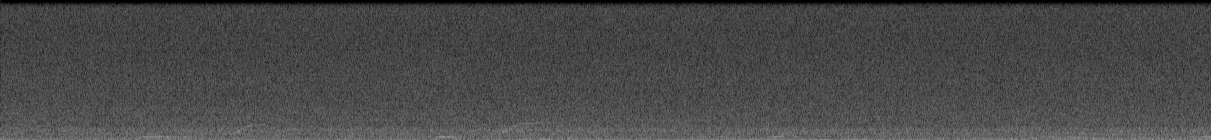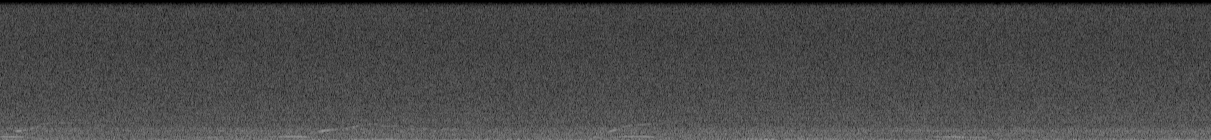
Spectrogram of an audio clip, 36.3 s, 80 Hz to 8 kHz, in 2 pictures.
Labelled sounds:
3.7	4.0	humpback whale, 0.80 to 1.0 kHz
7.8	8.1	humpback whale, 0.99 to 1.2 kHz

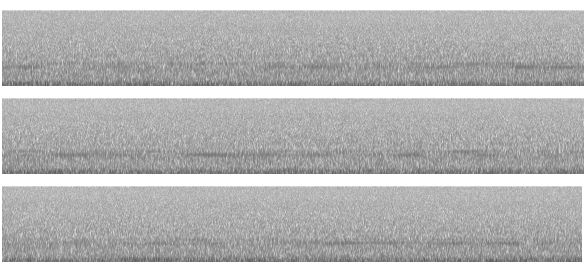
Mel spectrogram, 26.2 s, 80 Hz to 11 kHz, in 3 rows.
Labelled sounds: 15.5	15.8	vessel noise, 0.90 to 0.99 kHz

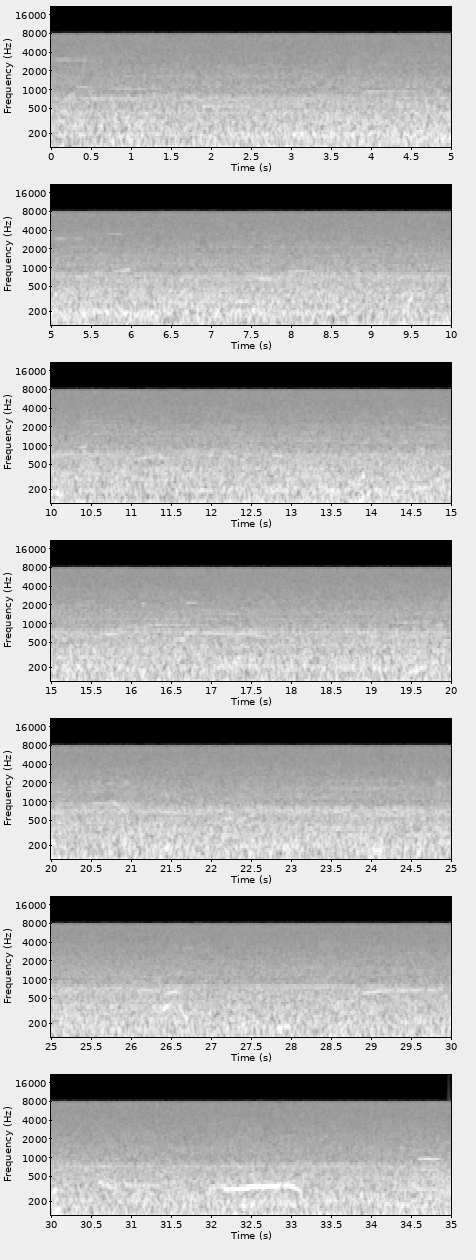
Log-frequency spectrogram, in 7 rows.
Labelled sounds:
0.0	0.3	humpback whale, 2.9 to 3.1 kHz
34.6	34.9	humpback whale, 0.90 to 1.0 kHz

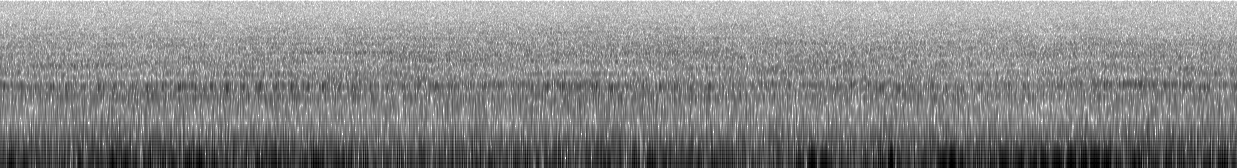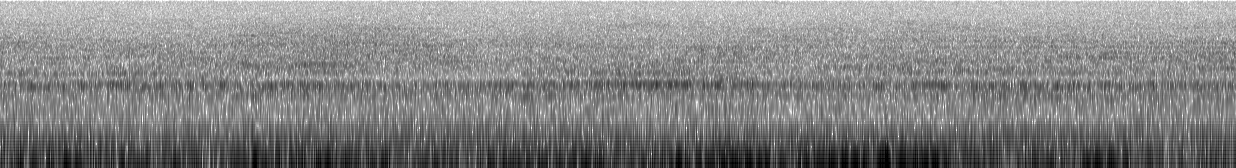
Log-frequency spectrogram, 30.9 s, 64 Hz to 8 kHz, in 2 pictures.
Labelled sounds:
9.4	9.7	vessel noise, 0.99 to 1.2 kHz

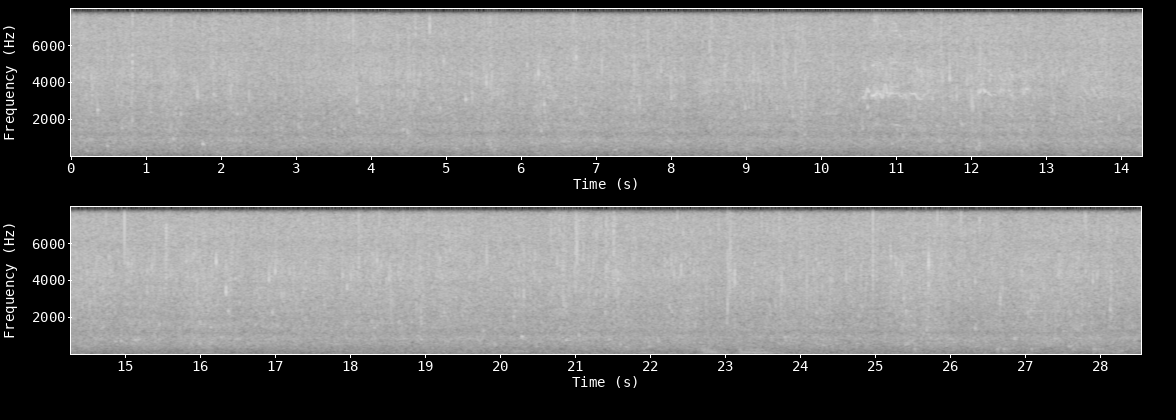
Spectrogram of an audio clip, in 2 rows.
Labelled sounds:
10.7	11.1	Pacific white-sided dolphin, 3.1 to 3.9 kHz
12.1	12.4	Pacific white-sided dolphin, 3.3 to 3.7 kHz

